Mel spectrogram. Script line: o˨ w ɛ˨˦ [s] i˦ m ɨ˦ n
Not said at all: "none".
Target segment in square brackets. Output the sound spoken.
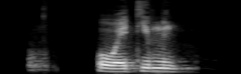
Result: t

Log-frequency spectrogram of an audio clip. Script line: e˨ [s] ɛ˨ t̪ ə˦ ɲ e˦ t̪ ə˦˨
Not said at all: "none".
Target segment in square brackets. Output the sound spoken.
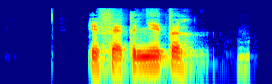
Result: f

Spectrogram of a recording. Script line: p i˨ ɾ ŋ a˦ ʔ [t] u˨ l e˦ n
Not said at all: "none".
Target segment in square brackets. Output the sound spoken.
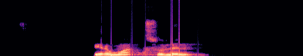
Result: s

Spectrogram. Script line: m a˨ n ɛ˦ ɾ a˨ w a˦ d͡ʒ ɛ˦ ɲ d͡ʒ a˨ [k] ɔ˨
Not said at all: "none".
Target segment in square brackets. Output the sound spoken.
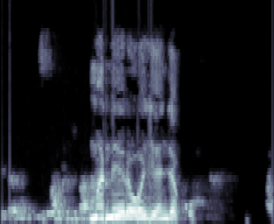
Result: k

